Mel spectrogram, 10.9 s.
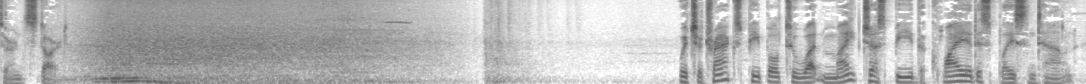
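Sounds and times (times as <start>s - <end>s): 
speech: 0.0s - 1.2s, 6.8s - 10.8s
steady traffic rumble on a city street: 0.0s - 4.8s.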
